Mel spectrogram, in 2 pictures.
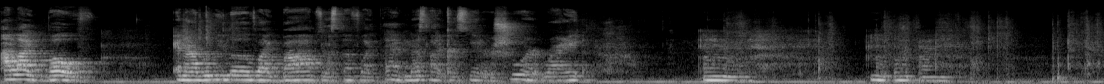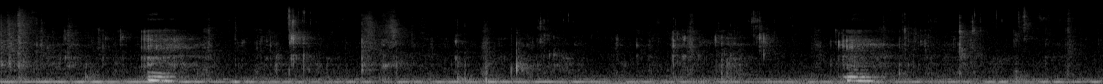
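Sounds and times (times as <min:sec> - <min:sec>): low electrical hum: 0:00.0 - 0:22.0
short hum-like voice sound: 0:00.0 - 0:22.0
chewing food: 0:08.1 - 0:22.0.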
